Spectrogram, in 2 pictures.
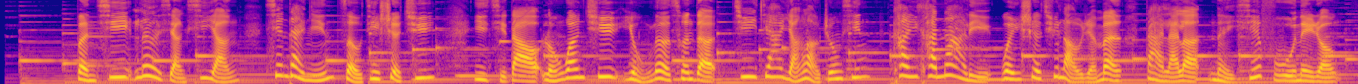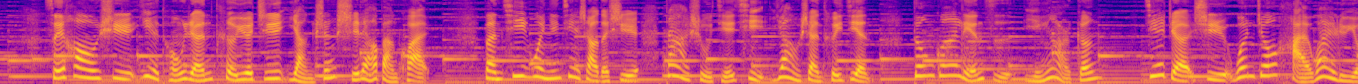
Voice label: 女 节目引导

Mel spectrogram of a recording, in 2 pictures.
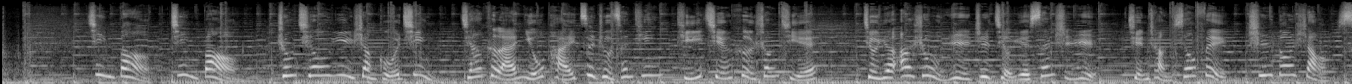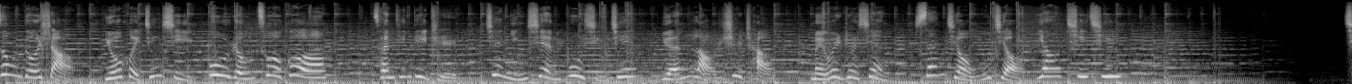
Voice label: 女 餐饮（激情）

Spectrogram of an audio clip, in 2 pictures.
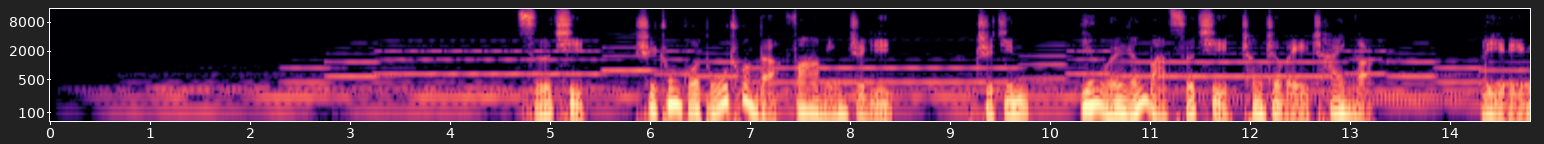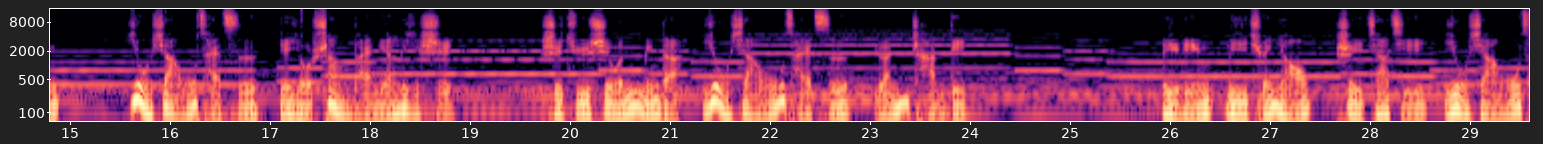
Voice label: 男 感情浑厚; 醴泉窑

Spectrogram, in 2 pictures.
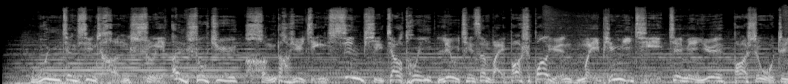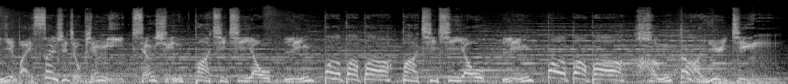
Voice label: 男 浑厚; 恒大御景

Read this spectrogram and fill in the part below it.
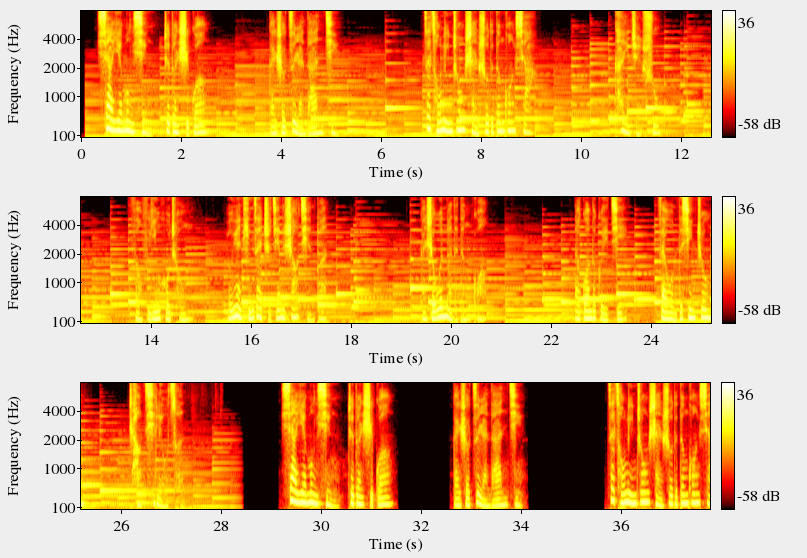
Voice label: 女 夏夜梦醒（温情）

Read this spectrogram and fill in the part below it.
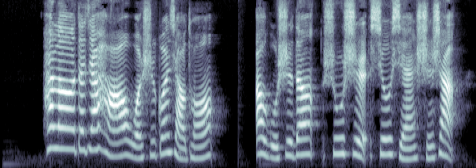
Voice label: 女36 模仿; 模仿关晓彤

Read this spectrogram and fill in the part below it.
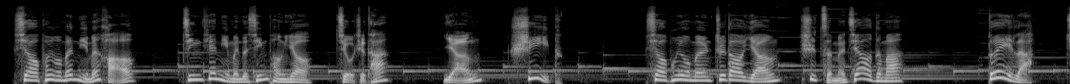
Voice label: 男 羊咩

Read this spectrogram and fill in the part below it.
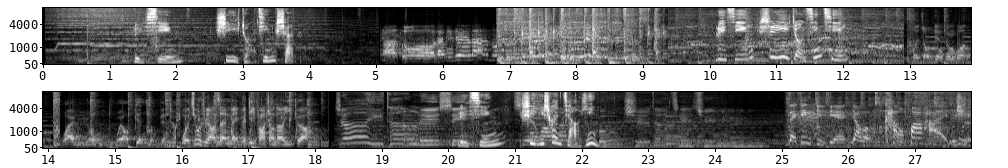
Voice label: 女 片花

